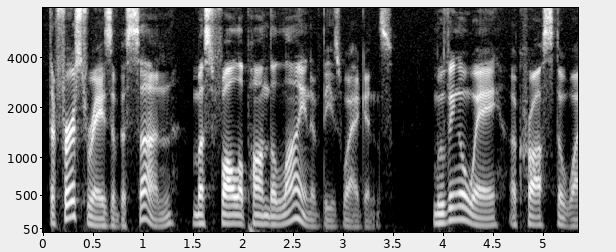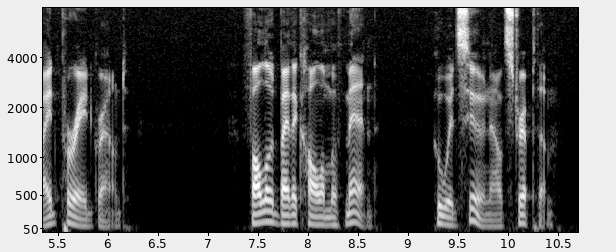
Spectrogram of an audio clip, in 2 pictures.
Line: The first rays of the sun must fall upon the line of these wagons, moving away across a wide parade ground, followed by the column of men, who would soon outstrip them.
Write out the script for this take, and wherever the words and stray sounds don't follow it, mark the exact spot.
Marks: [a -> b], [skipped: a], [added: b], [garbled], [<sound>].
The first rays of the sun must fall upon the line of these wagons, moving away across [a -> the] wide parade ground, followed by the column of men, who would soon outstrip them.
